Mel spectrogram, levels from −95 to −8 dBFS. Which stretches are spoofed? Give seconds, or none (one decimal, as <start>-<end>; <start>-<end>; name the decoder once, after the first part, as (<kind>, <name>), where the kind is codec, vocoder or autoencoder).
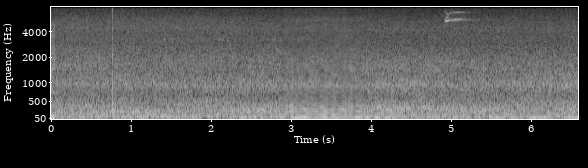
2.9-3.9 (vocoder, Vocos)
